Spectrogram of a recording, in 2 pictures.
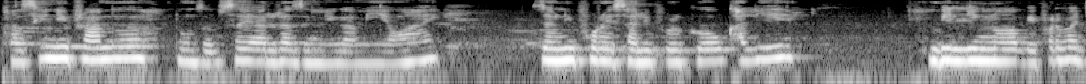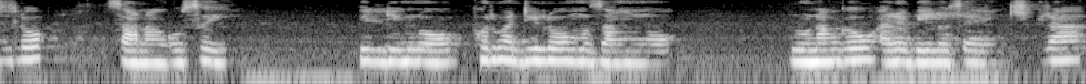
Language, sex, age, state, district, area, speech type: Bodo, female, 18-30, Assam, Chirang, rural, spontaneous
